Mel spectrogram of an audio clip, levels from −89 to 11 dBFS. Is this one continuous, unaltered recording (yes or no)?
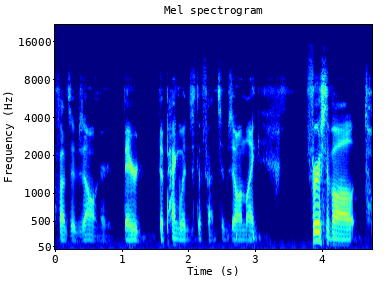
yes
